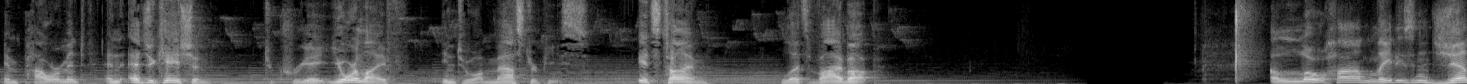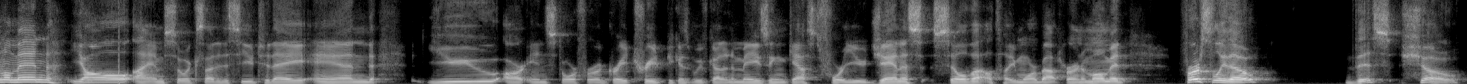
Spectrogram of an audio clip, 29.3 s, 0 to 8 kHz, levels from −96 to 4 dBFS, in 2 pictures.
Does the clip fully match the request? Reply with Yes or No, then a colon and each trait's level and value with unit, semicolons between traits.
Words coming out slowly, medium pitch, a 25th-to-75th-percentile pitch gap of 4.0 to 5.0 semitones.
No: slow, 125 wpm; low, 120 Hz; average, 4.7 semitones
